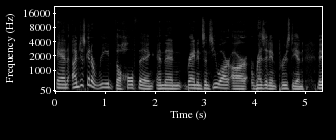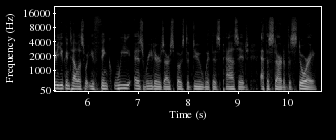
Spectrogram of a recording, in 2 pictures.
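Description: A man co-hosting a literary podcast, speaking articulately in measured, discursive sentences. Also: medium pitch, darkish tone, dry recording, clean studio sound. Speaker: podcast co-host.

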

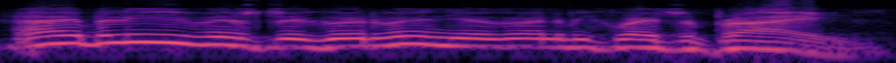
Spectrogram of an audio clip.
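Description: Shrewd detective boss, high voice for a man, curt, pompous, deliberate, old-time radio drama. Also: big pitch swings, a bit bright, rough recording. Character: shrewd, commanding, curt master detective, older male boss. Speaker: private detective.

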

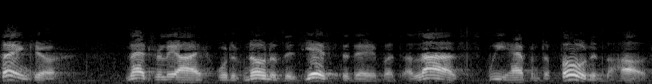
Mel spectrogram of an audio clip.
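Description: A man's voice: lowish voice, lively intonation, normal speed, breathy edge. A man playing a pompous, greedy older uncle in a 1940s radio comedy, speaking in flowery, self-important phrases. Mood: lofty, wounded. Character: idle, pompous, freeloading old uncle, grandiloquent and greedy. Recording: dull old radio broadcast recording.

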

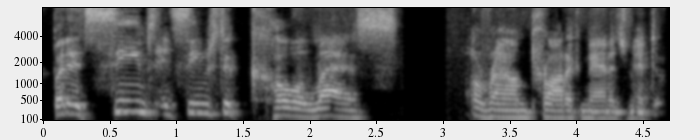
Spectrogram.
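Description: A man's voice: fairly high pitch, animated, measured pace. A man hosting a podcast, interviewing a guest with curious follow-up questions. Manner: inquisitive, asks follow-up questions. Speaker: podcast host.

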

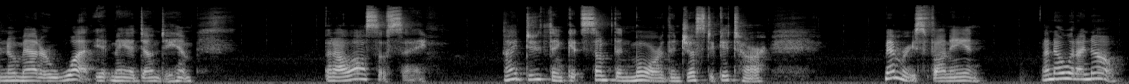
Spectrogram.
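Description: Older mother, weary and haunted, stubborn, slightly low register, fiction podcast monologue. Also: a bit bright, heavily acted. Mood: weary, guarded.

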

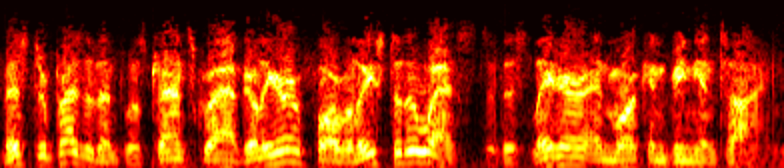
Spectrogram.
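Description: A man's voice: medium pitch, very animated, brisk, dull audio. An American man announcing in an old-time radio promotional style, emphatic and polished. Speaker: network announcer. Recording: noisy, band-limited old radio recording.

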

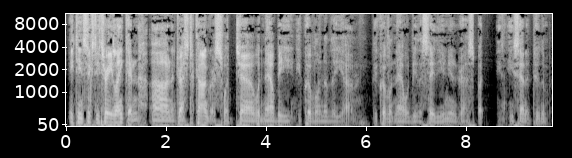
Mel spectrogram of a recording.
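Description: Deep-voiced older man musing on air. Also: a bit bright, slightly rough, no echo. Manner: thoughtful, halting restarts, builds to emphatic points. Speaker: host and author. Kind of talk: casual radio talk show conversation.

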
